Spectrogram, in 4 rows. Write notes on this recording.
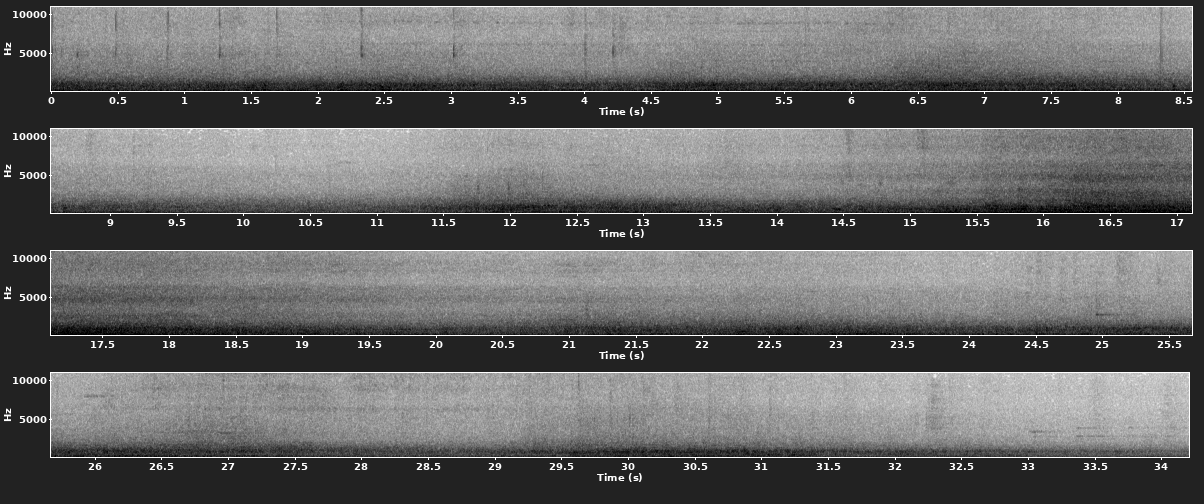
This was recorded in front of a small building which exist a restaurant at the first floor and an English school at the second one. It was recorded by a Tascam DR-05 placed on the floor of a busy avenue.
